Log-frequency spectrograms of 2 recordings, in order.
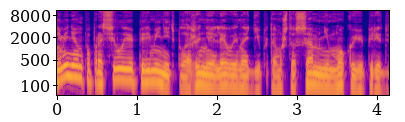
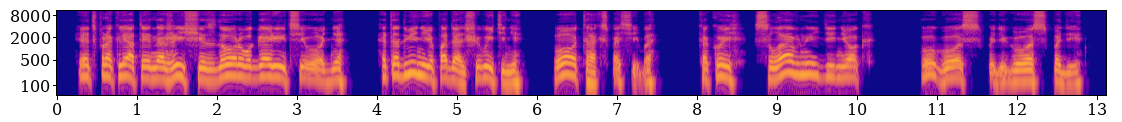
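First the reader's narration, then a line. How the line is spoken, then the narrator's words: Unconscious moaning. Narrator (Russian): он продолжал стонать, сам того не замечая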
